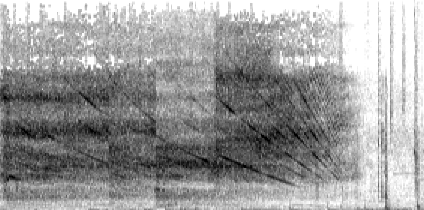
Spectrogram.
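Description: Corded SKIL electric drill running, backing the screws out of a fish finder mounting bracket. Its whine lasts about four and a half seconds, drops in pitch as it slows, then stops, followed by a few small clicks.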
